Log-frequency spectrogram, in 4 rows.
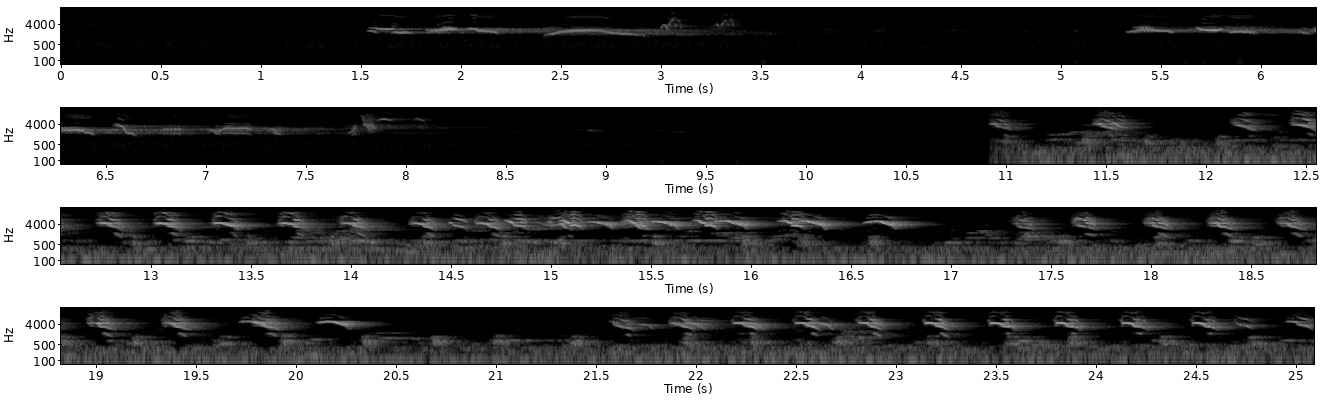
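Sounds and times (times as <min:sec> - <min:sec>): baby chicks peeping: 0:10.9 - 0:25.0
steady low hum: 0:11.0 - 0:25.0.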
